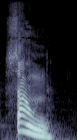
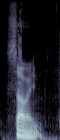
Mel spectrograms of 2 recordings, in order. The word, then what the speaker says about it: Samhain: Halloween, wat over het algemeen altijd wordt gezegd, het komt van het Keltisch Samhain. Of zoals op de Nederlandse Wikipedia pagina staat, uitgesproken Saun. S-A-U-N. Niet waar, Samhain. Maar goed, misschien is dat heel subtiel.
